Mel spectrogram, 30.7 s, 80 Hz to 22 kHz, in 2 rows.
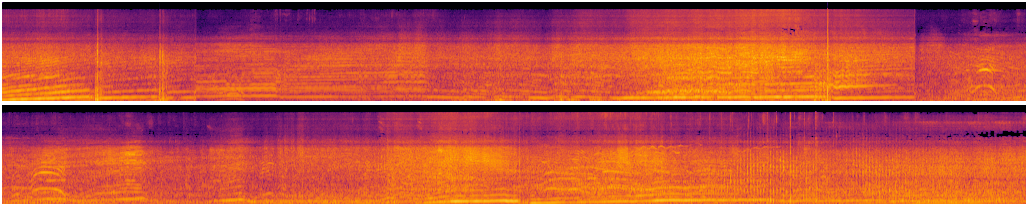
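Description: Rally cars at full throttle: a Peugeot 207 S2000's engine climbs in pitch through the gears with brief drops at each shift. About halfway through, a second rally car follows the same pattern, accelerating, dropping at a gear change and climbing again.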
